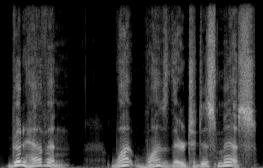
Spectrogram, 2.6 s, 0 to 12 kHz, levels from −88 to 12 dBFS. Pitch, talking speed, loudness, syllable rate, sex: 150 Hz, 160 wpm, -20 LUFS, 5.0 syllables/s, male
